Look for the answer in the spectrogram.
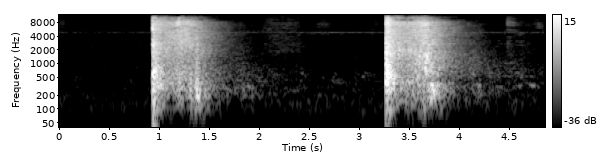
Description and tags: This sound belongs to a sample pack that contains all the sounds I used to make my Vietnam mix. (I'll post more info and a link on the forum.) These sounds were recorded during a trip through Vietnam from south to north in August 2006. All these sounds were recorded with a Sony MX20 voice recorder, so the initial quality was quite low. All sounds were processed afterwards. Near the Cu Chi tunnel complex, some tourists go for the guns. AK something machineguns.
asia, gun, gunshot, gunshots, shooting, sound-painting, vietnam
